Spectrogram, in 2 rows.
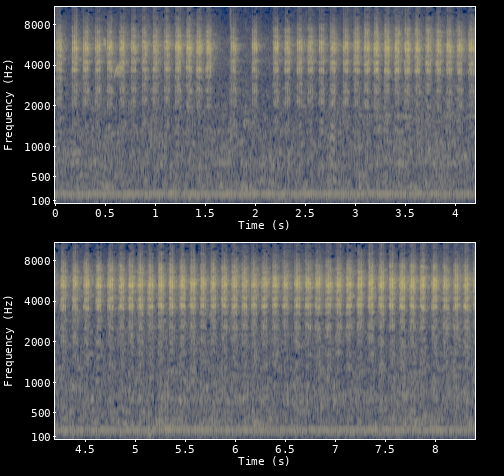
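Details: A sedge warbler, recorded 28 June 2022, sings a fast, high, scratchy chatter of rapid clicks and churrs running almost without pause, over a low steady hum.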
